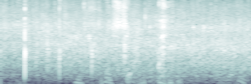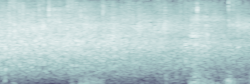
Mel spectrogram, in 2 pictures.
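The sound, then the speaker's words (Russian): Church audience applause welcoming a pastor: dense, steady clapping from many hands that keeps up evenly for about five seconds, with a few sharper individual claps standing out. “Давайте, когда хлопаешь, то тогда как-то теплее становится.”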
